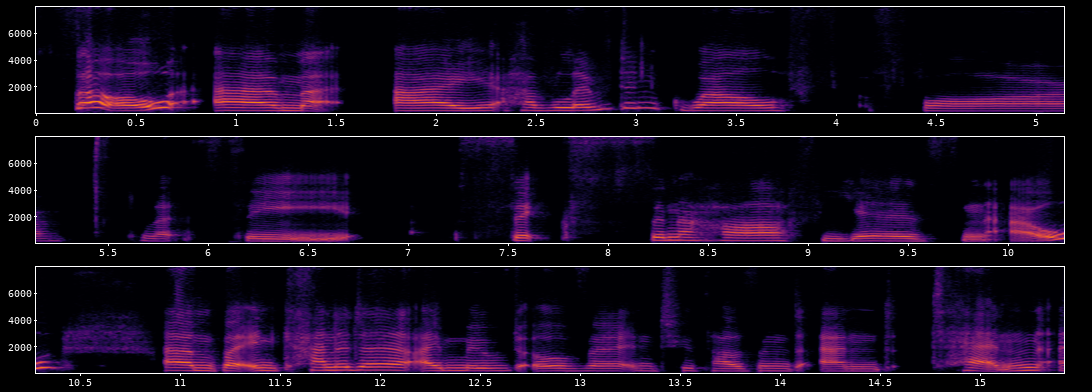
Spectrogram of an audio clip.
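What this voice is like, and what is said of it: Northern English Yorkshire accent. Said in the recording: “You have like this beautiful accent ... I'm originally from the northeast of England, North Yorkshire”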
